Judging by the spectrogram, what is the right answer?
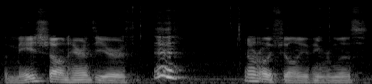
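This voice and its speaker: Rating voice lines from a game, this host rambles through playful, opinionated, improvised commentary. He talks fast in a deep, sing-song, slightly mellow voice, with slight background noise.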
